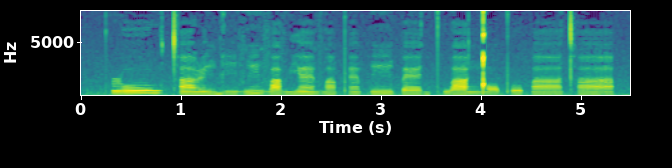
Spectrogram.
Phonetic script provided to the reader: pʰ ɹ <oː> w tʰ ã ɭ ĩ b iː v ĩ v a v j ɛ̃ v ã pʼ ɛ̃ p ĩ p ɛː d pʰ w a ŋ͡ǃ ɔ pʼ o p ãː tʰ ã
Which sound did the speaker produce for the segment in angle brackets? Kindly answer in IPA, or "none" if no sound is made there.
oː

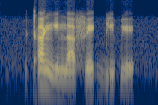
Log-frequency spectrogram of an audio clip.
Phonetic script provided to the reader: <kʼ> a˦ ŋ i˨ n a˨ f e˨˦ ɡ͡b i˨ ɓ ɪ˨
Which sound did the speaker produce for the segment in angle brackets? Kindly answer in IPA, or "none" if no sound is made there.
kʼ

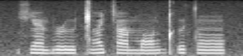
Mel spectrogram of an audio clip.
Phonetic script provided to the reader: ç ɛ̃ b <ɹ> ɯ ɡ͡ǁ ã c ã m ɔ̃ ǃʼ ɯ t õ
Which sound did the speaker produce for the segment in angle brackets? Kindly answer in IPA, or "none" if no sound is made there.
ɹ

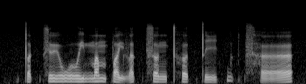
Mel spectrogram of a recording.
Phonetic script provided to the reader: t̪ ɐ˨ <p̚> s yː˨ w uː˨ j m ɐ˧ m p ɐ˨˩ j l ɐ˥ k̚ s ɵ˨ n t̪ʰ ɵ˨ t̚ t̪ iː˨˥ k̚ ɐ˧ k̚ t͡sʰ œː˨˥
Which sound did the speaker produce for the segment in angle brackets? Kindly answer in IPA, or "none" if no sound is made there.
k̚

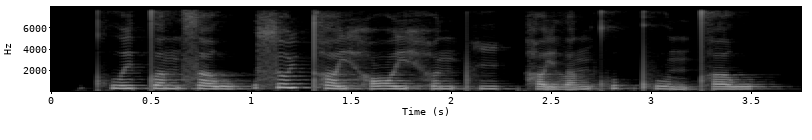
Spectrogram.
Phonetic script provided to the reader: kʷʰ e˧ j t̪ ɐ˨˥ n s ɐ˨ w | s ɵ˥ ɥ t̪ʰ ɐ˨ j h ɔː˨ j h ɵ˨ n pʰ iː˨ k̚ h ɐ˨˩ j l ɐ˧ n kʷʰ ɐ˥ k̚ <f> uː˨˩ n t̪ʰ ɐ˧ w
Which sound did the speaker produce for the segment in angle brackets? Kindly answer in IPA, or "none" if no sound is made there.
pʰ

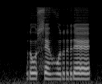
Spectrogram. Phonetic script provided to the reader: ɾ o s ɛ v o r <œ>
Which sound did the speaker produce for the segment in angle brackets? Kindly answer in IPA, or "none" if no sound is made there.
ɛ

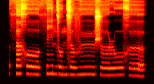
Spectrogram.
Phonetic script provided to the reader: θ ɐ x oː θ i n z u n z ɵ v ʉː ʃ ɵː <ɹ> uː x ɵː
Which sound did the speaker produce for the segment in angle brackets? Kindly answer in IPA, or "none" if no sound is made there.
ɹ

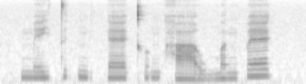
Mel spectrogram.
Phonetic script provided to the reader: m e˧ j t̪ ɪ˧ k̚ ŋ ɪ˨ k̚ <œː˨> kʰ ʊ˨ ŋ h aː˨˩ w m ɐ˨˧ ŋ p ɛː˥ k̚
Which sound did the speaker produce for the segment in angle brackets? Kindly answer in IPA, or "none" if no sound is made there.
ɛː˨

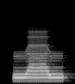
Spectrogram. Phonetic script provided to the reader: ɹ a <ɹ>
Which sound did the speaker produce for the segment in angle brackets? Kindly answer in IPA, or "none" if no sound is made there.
ɹ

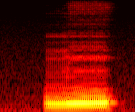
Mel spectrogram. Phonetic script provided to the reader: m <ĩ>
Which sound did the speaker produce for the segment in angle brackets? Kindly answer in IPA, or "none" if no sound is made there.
ĩ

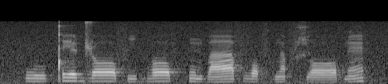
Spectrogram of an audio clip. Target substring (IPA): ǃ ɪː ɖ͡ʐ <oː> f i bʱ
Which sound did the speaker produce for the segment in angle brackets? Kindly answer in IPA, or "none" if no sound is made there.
ɔː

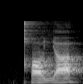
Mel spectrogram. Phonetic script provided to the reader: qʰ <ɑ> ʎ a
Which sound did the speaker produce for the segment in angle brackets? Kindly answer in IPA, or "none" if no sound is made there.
ɔ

